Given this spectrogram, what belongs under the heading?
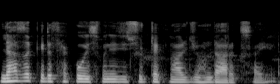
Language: Kashmiri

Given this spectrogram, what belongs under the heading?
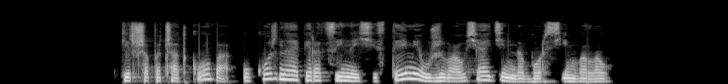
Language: Belarusian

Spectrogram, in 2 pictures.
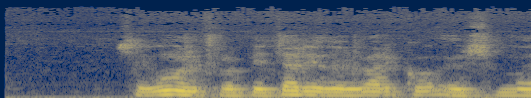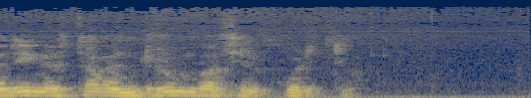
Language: Spanish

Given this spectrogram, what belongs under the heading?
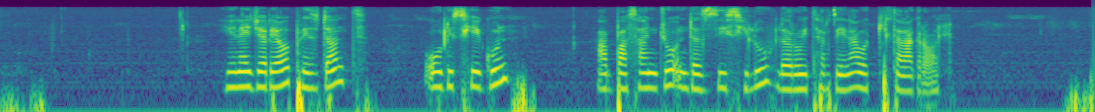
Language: Amharic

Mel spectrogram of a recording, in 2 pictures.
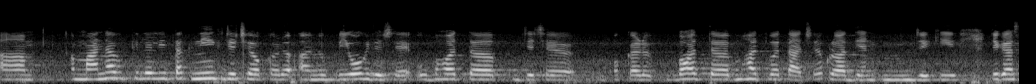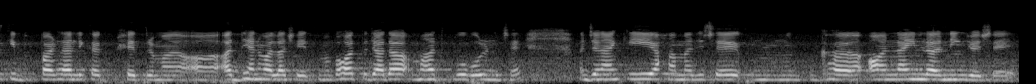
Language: Maithili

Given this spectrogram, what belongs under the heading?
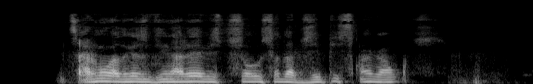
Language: Georgian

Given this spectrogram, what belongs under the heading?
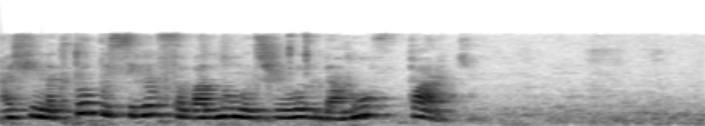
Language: Russian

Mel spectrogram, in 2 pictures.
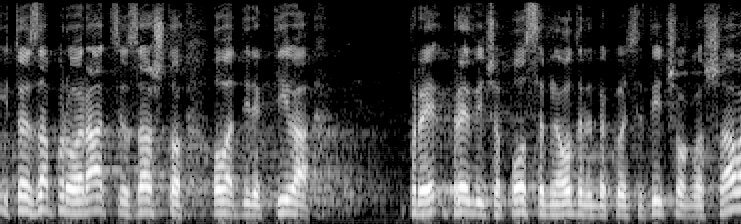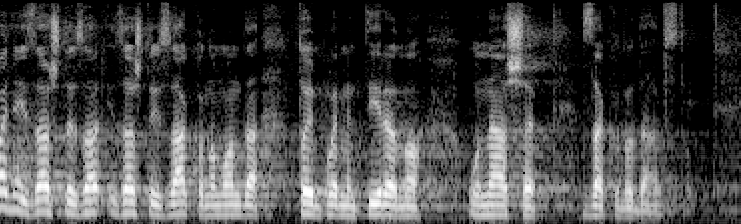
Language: Croatian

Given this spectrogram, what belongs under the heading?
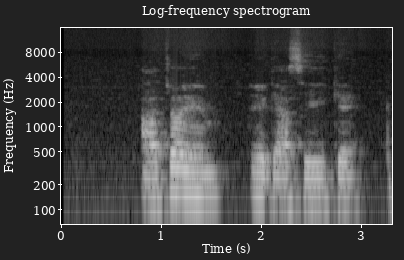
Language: Igbo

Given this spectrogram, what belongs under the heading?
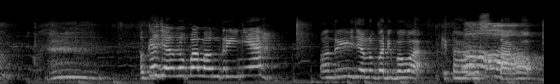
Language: Indonesian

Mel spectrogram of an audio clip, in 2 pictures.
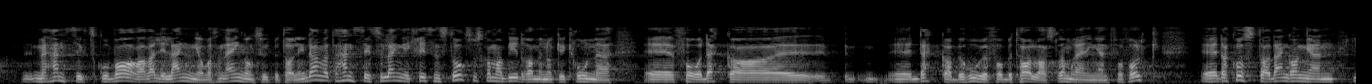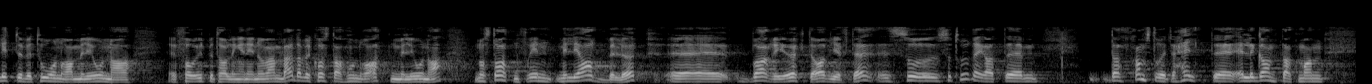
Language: Norwegian Nynorsk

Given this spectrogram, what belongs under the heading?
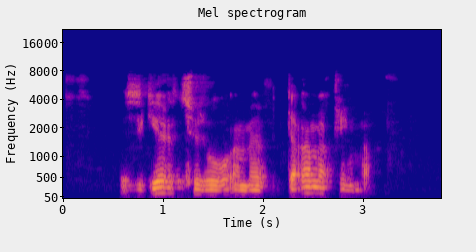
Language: Kabyle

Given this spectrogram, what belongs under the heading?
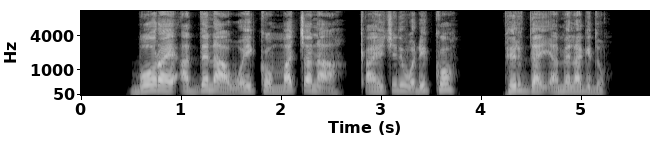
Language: Gofa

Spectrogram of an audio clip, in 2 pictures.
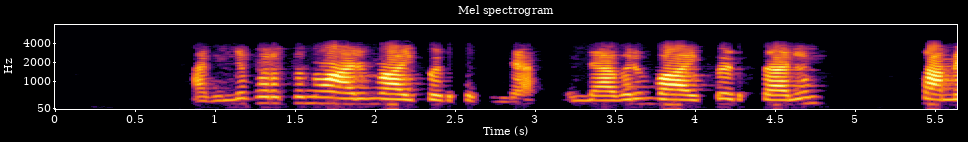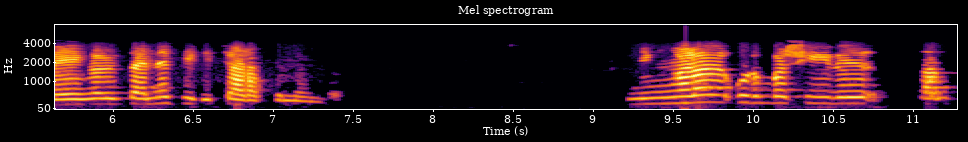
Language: Malayalam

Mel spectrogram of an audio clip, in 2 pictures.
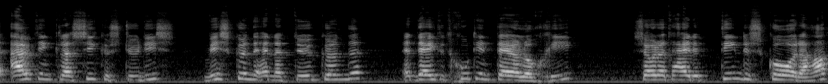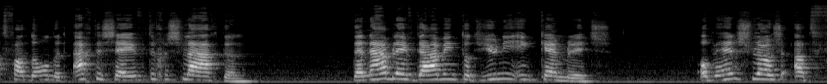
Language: Dutch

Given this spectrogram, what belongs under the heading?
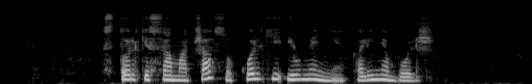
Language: Belarusian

